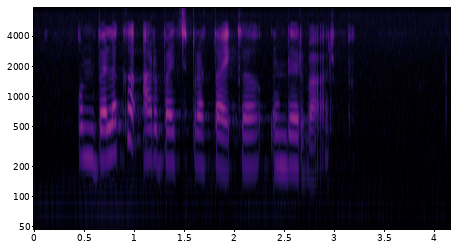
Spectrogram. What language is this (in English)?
Afrikaans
